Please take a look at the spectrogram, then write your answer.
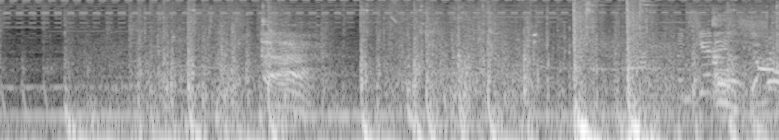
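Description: Gunfire in the video game Watch Dogs: Legion, rapid bursts of shots crackling over a busy game soundtrack, with a person talking over the action.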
